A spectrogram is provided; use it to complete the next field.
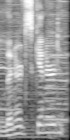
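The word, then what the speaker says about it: Lynyrd Skynyrd: 1973 pronounced Leonard Skinnard by Leonard Skard.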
